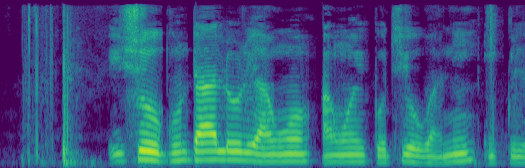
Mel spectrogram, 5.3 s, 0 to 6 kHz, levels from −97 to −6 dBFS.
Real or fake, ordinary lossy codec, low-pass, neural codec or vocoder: fake; AAC, 24 kbps; 5.4 kHz; vocoder, 24 kHz, 100 mel bands, Vocos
